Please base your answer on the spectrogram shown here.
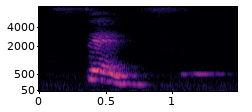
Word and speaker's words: seize: So the number 16 will be pronounced in French as sehz.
